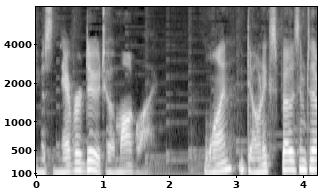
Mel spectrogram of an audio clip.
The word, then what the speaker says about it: Mogwai: However, Gizmo, being the curious Mogwai that he is that how you pronounce that? Mogwai? – Yeah, Mogwai? – I think so, yeah.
